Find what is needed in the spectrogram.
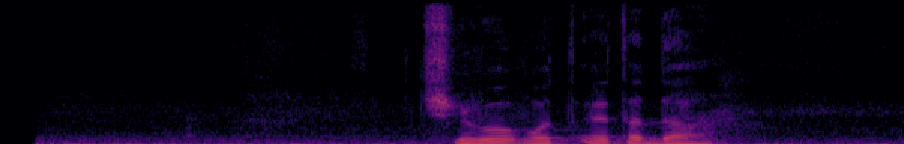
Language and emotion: Russian, neutral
